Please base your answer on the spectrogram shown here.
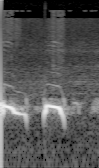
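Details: Spotted dove used as a decoy, calling to lure wild doves: two low cooing notes, each a steady tone that dips slightly at the end, about half a second apart, in a quiet setting.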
